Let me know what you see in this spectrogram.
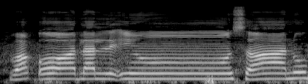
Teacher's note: انسان نون ساکن کے بعد سین آ رہا ہے، اخفاء ہو رہا ہے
